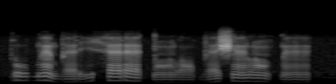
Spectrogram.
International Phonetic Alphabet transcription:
ɾ u˦ b ɛ̃˦˨ b ɛ˨ ɾ i˨˦ h ɛ˦ ɾ ɛ˦˨ ɡ͡b ɔ̃˨ l ɔ˨ b ɛ˨˦ ʃ ɛ̃˦ l ɔ̃˦˨ k͡p ɛ̃˧

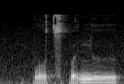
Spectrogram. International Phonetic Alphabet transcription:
p o̰ t͡s p ə̰ ɲ ɯ

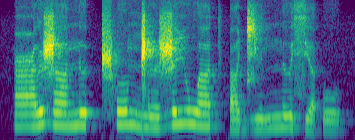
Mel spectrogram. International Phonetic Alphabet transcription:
ʕ ɨ˨˦ ʐ ɐ˧ n ɨ˧ ʔ ʈ͡ʂʰ o˦ ŋ͡ǁ ɨ˨ ʐ i˦ w ɐ˦ t͡sʼ ɐ˨ d͡ʑ i˨ nː ɨ˧ sʲ ɐ˨ ʔ u˨

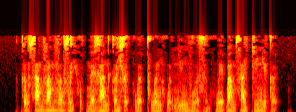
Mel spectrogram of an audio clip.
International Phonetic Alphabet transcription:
k ə˧ w s a˧ m v a˧ m v ə˧ w z ə˧˩ j h u˨˩ t̚ m ɛ˨˦ ɣ a˨˦ n k ə˨˦ j ɣ ə˦˥ t̚ h w əː˨˩ t̚ k w ə˧ n h w ə̰˧˨ w ɲ i˨˦ ŋ v u˧˩ ə̯ z ə̤˨˩ w h w e˨˦ ɓ a˧ m s a˧ j k i˨˦ ɲ e˧˩ t̪ ə˨˩ t̚

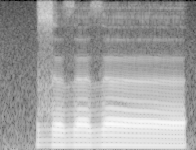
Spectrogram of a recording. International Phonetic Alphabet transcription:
z ə ð ɜ ð ɜː

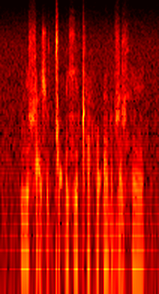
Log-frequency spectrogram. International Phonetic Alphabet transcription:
lʲ ɵ s æ̰ ʃ o̰ ǀ ə ʔ e xʲ æ tʰ æ h o ʔ ɛ r z ə̰ z h e

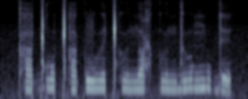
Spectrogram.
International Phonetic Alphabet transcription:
kʰ a ɡ͡ǁ o ǁʰ a k v ɯ e̯ ǁʰ ɯ n ʌ ħ k ɯ n d ɯ o̯ ŋ u ɡ e

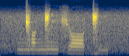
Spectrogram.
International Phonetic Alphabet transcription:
ŋ͡ǁ ɔ ŋ͡ǁ ĩː ʃ ɔː ɡ͡ǁ i

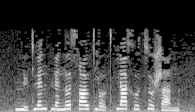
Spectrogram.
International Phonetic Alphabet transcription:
n̪ y̰˨˩ t̪ ɥ ɛ˦ n p ɥ ɛ˨˦ n ɤ˦ s ɑ˦ ʊ̯ t̪ j o̰˨˩ ʊ̯ t̪ʰ j ä˦ x u˨˦ t͡s u˥˨ ʂ a̰˨˩ n

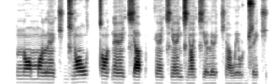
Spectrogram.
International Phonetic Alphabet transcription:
n ɔ̃ m ɔ̃ l ɛ̃ t͡ʃ d͡ʑ ɔ̃ w tː ɔ̃ ɗ ɛ̃ t͡ɕ a b kː ɛ̃ t͡ɕ ɛ̃ d͡ʑ ã t͡ɕ ɘ l ɘ t͡ʃ ã w ɪ w ɖ͡ʐ ɪ t͡ʃ

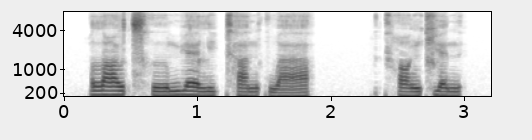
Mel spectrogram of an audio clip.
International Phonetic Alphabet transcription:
l ɑ˥ ʊ̯ t͡sʰ ɹ̩˧˥ m ɥ ɛ˥˧ l i˥˩ kʰ a˥ n k w ä˧˥ | kʰ ɑ˧˥ ŋ t͡ɕ ɥ ɛ˧ n

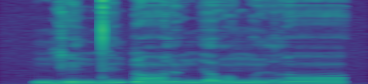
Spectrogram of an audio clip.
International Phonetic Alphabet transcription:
ŋ ɡ ĩ n d ĩ ɠ ɑ̃ ɾ œ̃ ŋ i lˠ ũ ŋ ũ r ɑ̃

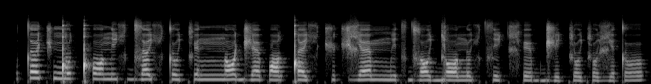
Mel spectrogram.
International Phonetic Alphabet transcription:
t ɜ t͡ʃ ŋ͡ǃ ʊ ǃʰ ɔ n i ç d͡z ɜ ç t ʊ c ɪ nː ɔ d͡ʒ ɛ p ɒ ǃ ɛ ç t͡ʃ ʊ t͡ʃ ʑ ɛ mː i t͡s d͡z ɔ ɟ ɔ n ʊ ç t͡s i t͡ɕʰ ɪ b d͡ʒ ɪ c ʊ c ʊ ʑ ɪ t ʊ

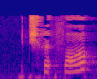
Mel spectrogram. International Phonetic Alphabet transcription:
t͡ʃʰ ə ʔ f ɔ

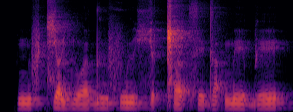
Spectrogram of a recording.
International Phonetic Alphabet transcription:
n̪ ɨ f t͡ɕ ɐ ʎ o ɐ̯ d̪ ɨ f w ɨ ç ɐ ǁ ɐ ʔ s e d a ʔ m e b e

